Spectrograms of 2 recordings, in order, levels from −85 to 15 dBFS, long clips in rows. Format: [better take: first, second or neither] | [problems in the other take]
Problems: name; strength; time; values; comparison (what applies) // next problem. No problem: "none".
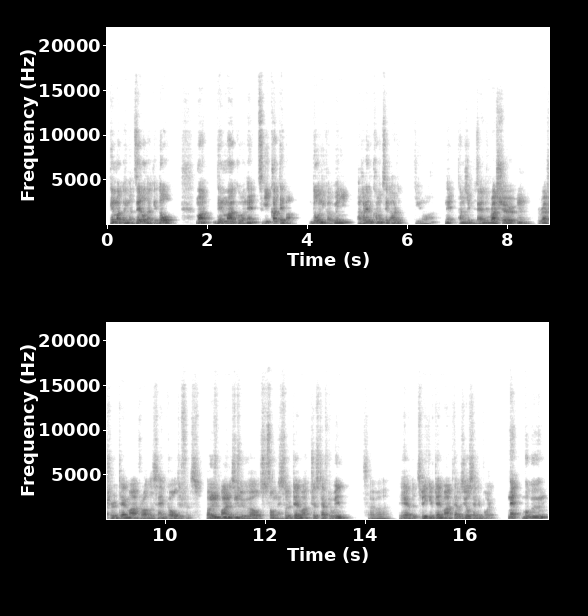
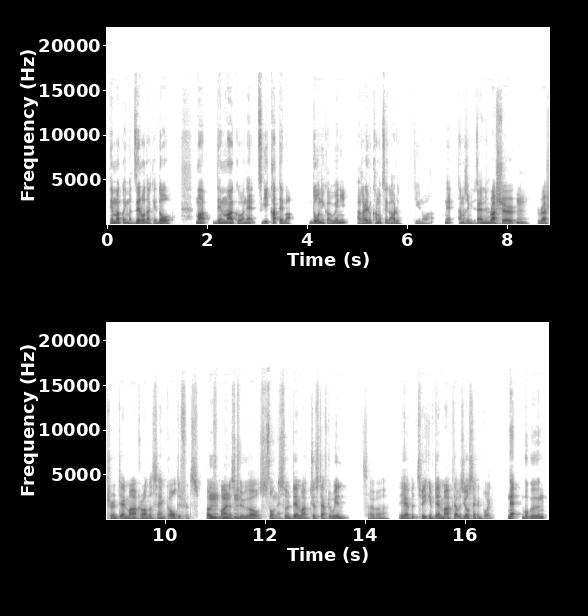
second | room echo; slight; dies away in 0.2 s // off-mic speech; far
